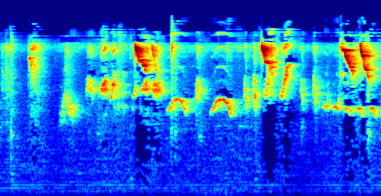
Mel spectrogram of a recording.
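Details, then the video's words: Hwamei singing a rich, continuous song of varied whistled and slurred phrases, rising and falling notes tumbling quickly one after another with sharp high accents, loud throughout with brief pauses between bursts; faint low hum underneath. "HWAMEI SINGING"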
